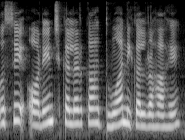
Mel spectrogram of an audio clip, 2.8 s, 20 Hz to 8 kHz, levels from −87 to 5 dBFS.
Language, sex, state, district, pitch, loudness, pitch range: Hindi, female, Bihar, Madhepura, 265 Hz, -13 LUFS, 235-280 Hz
